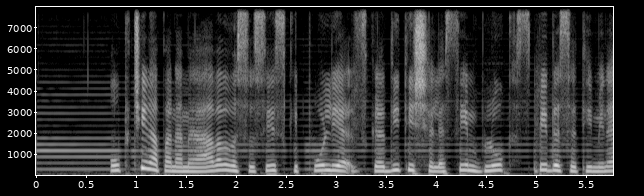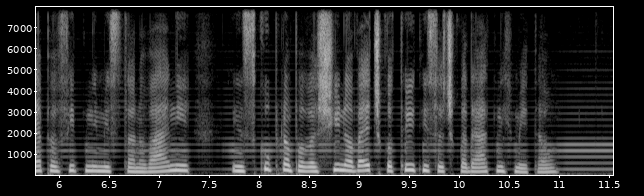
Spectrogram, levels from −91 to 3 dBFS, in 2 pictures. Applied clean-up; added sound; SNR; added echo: neural mask model RNNoise.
